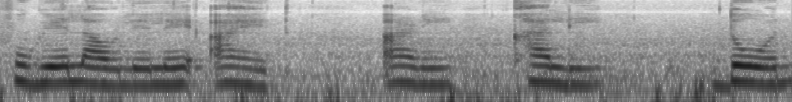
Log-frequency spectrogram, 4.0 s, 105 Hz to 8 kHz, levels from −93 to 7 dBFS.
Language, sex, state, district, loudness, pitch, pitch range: Marathi, female, Maharashtra, Solapur, -18 LUFS, 235 Hz, 225-240 Hz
